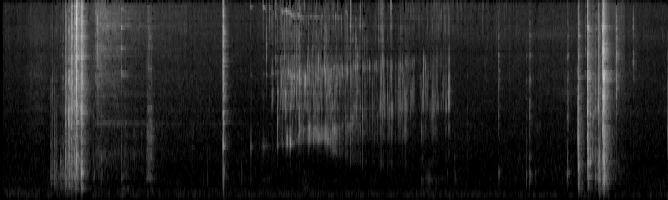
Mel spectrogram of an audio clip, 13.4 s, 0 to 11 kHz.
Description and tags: pouring coffee
The sounds of pouring a cup of coffee and putting the pot back on the heating unit. Recorded with iPhone 7 plus.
